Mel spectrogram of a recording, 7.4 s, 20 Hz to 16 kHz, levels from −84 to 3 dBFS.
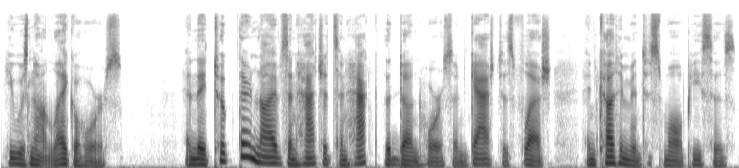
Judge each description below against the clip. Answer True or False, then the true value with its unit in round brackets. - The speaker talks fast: True (225 wpm)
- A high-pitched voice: False (110 Hz)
